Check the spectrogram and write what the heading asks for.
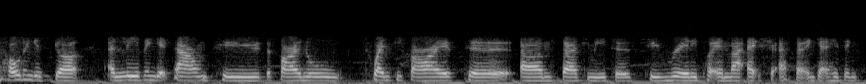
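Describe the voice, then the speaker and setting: A woman's voice: lowish voice, narrow, tinny audio. A woman giving live sports commentary as color commentator, enthusiastic and full of fillers and restarts.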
